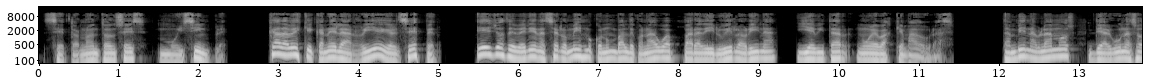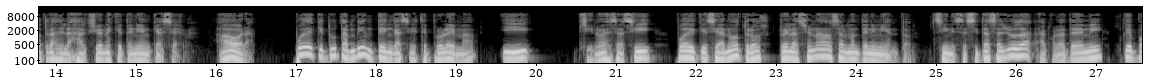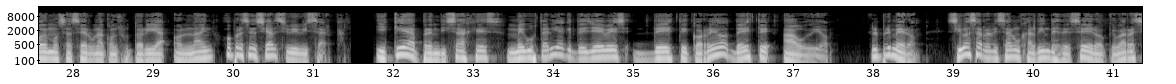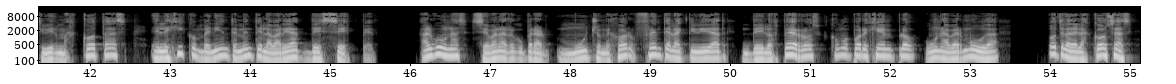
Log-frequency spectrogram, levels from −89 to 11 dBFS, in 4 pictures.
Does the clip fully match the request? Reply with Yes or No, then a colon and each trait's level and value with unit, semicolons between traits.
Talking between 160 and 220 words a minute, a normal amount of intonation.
No: average, 150 wpm; average, 4.7 semitones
